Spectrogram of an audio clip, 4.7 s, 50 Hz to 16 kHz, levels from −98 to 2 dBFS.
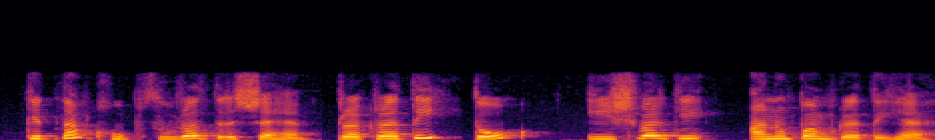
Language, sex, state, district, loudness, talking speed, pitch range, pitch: Hindi, female, Bihar, Saran, -18 LUFS, 140 wpm, 225-290 Hz, 255 Hz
